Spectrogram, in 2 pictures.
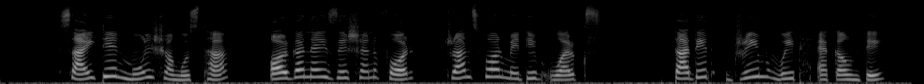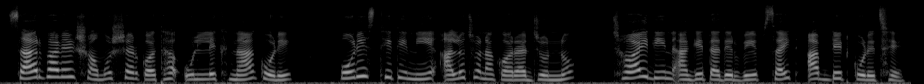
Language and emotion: Bengali, neutral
